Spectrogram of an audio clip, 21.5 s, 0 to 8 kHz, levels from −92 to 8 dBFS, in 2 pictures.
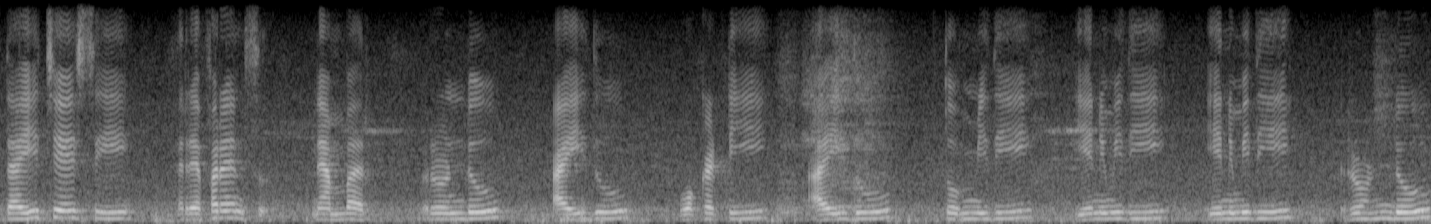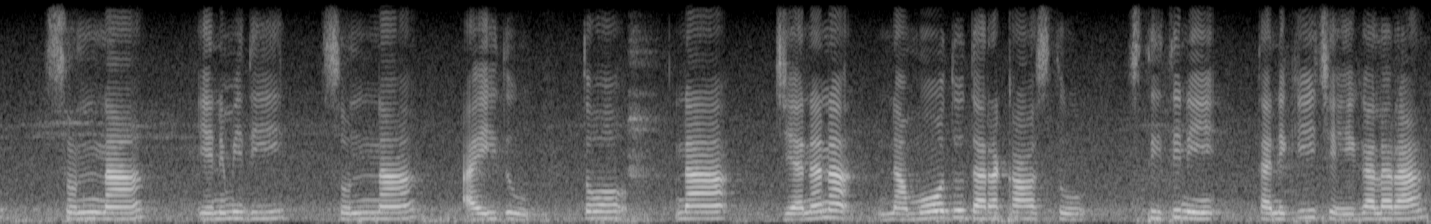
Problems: none marked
